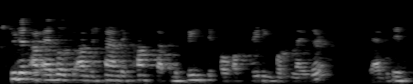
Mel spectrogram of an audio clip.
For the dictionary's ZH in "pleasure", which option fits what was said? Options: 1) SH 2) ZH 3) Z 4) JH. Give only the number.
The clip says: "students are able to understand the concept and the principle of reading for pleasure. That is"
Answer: 3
